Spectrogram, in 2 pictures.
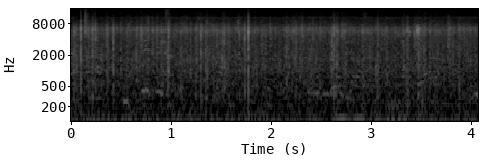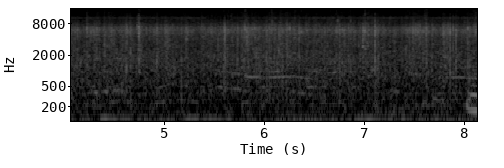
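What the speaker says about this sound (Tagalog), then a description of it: "Grabe ang ulan, oh." Heavy rain pouring steadily during flooding at a home, a dense continuous hiss of drops hitting surfaces, even and unbroken throughout.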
